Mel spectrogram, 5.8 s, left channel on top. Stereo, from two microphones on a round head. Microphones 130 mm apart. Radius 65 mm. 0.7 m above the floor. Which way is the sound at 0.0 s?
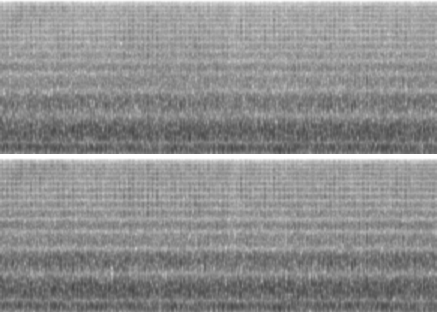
20° right (ahead or behind).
